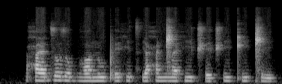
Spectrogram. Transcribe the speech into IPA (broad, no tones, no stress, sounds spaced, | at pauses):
ħ æ d͡z o z o bʱ ɒ n u pʼ e x i t͡sʼ i ħ i ŋ͡ǁ æ x i t͡ʃʼ e t͡ʃʼ i kʼ i ǁ i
